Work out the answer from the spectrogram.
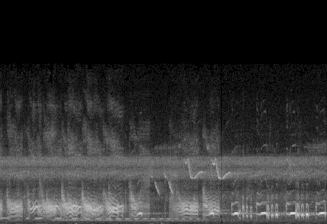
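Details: Black-collared barbet in Kruger National Park, South Africa: mid-pitched chattering notes, then a quick rhythmic run of repeated paired phrases, over a high steady insect drone and other bird calls.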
